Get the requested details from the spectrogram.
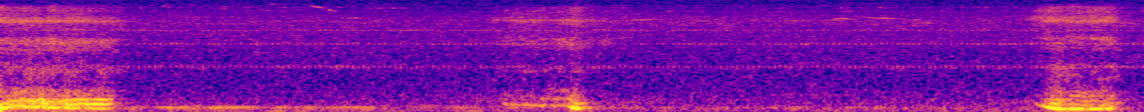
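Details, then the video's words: Tikhon, a pet cat, snoring and groaning in deep sleep while apparently dreaming and running in his sleep; three low, rough rumbling breaths roughly every three seconds, the first and last loudest, with quiet hiss between. "Кот Тихон храпит и куда-то бежит во сне"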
